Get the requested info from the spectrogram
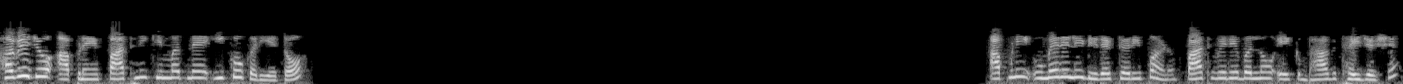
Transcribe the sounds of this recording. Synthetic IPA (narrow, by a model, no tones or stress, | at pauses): həʋed͡ʒoʔapɳ̃epãt̪ʰnikimːət̪neʔikokəɾijet̪o | apɳiʔumeɾeliɖiɾek̚ʈəɾipəɳpãt̪ʰʋeɾebəlnoʔekbʱaɡt̪ʰəid͡ʒəʃe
